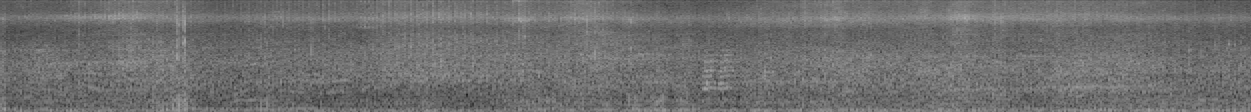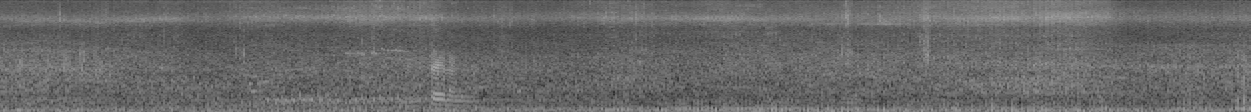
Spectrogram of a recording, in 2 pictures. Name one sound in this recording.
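Motorcycle engines and car traffic rumble past steadily.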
